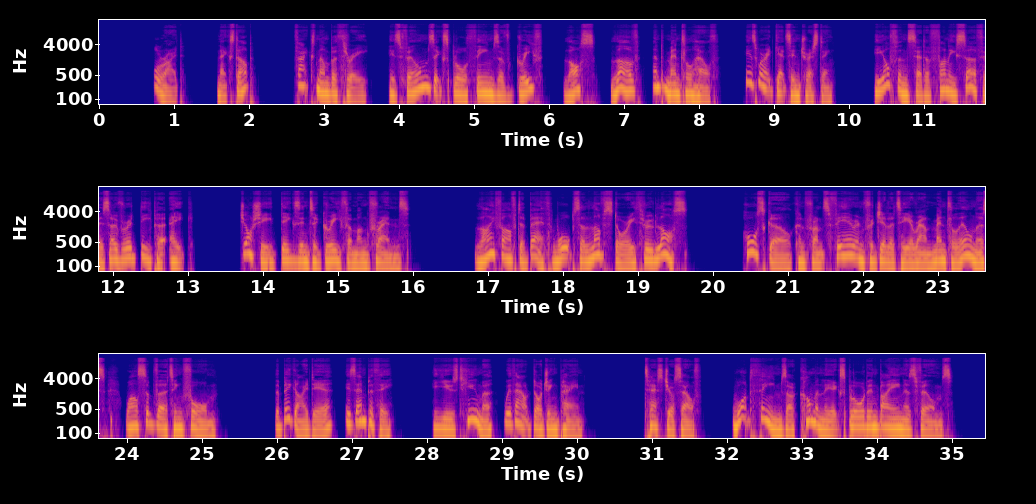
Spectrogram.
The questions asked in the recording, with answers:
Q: What themes are commonly explored in Boehner's films?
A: grief, loss, love, and mental health.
